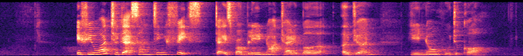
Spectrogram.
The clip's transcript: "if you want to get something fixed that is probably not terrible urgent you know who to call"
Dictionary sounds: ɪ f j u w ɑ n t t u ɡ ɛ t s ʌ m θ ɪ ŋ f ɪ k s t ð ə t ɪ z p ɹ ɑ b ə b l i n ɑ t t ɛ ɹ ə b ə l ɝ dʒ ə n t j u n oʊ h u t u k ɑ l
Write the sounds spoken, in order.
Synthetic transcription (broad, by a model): ɪ f j u w ɑ n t t u ɡ ɛ t s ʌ m t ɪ ŋ f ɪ k s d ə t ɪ s p ɹ ɑ b ə b l i n ɑ t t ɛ ɹ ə b ə l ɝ dʒ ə n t j u n oʊ h u t u k ɑ l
